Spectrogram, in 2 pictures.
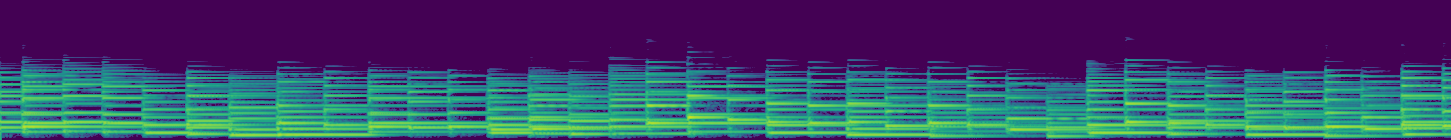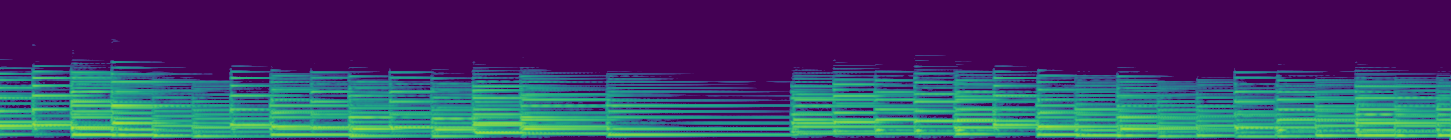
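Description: Background piano music, a steady run of notes that each ring and fade. About twenty seconds in the playing thins to a single fading chord, then picks up again.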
